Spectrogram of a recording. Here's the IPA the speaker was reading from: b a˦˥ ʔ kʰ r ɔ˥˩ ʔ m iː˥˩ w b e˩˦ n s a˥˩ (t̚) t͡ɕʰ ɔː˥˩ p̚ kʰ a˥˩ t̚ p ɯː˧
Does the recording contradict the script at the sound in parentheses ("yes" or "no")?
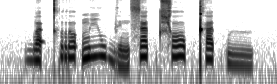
no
